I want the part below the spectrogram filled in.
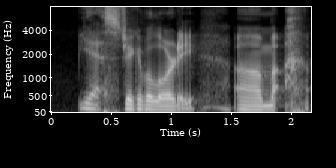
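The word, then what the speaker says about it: Elordi: Yes, Jacob Allorty. Um, all I could think of was Adrien Brody because it basically rhymes with that and I knew that was wrong.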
